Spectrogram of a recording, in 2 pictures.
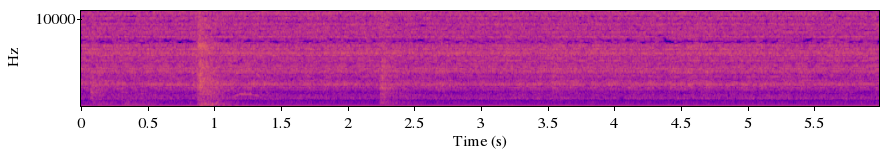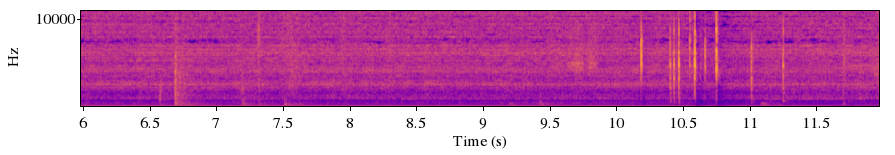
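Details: A constant low electrical hum fills a room, broken by a few soft clicks and sharp handling knocks near the end, with no animal voice.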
